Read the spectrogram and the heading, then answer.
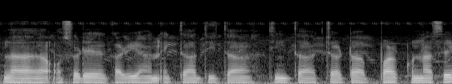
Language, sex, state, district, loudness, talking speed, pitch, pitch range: Nagamese, male, Nagaland, Dimapur, -19 LUFS, 170 wpm, 95 Hz, 95-100 Hz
